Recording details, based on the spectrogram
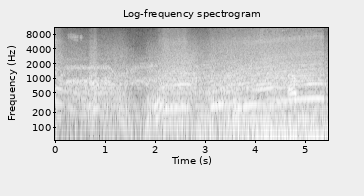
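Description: A drift car in a Formula Drift round slides around a corner by a tire barrier, tires squealing in long wavering screeches over a loud, steady engine roar.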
